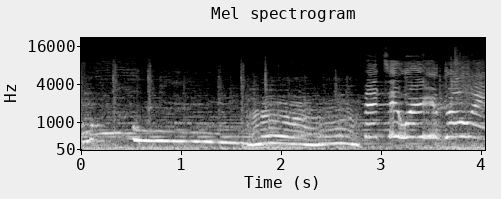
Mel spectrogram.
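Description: A cow mooing: one long low moo of about two seconds that slides down in pitch.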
